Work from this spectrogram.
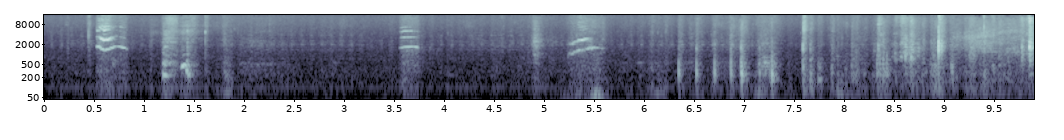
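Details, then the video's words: Maine Coon kittens, 23 days old, give three thin high-pitched meows spaced a few seconds apart, each arching up then sliding down, between bursts of tapping, clicking and rustling. "Chatons maine coon 23jours!"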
